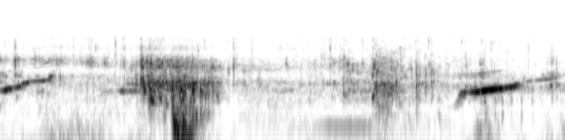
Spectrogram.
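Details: Whale song heard underwater while snorkeling off Puako on the Kona Coast of Hawaii's Big Island: drawn-out moans and rising whistled sweeps, with bursts of bubbling water noise between them.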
